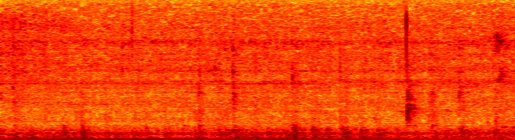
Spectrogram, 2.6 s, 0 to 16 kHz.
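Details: Vintage Hotpoint Empress twin-tub washer, estimated nearly 60 years old: steady low motor hum with a faint, even ticking on top; agitator turns smoothly and sounds normal.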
